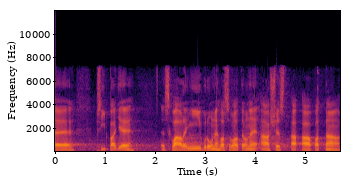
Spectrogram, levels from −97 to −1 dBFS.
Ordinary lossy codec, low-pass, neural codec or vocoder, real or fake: AAC, 48 kbps; 7.2 kHz; none; real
